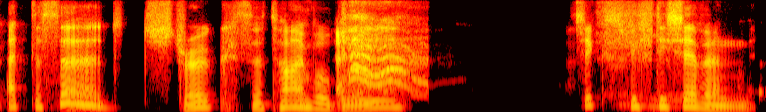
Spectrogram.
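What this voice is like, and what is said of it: Put-on well-spoken British accent. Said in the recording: “Proper English. Speak proper English. ... Like royalty kind of accent. ... Not royalty. Just not royalty. Not pompous. ... snooty nosed. Just a nice, well spoken British accent.”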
